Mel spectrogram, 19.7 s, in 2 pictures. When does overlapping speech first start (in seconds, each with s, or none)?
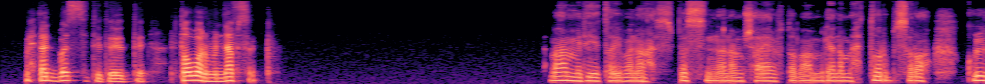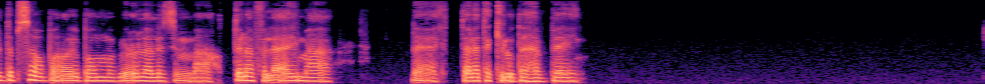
none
